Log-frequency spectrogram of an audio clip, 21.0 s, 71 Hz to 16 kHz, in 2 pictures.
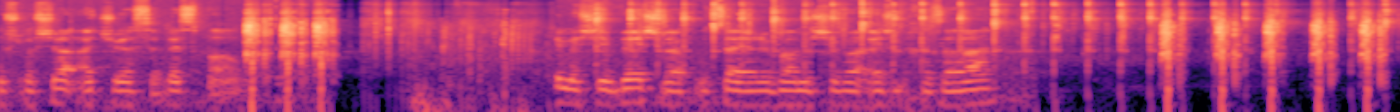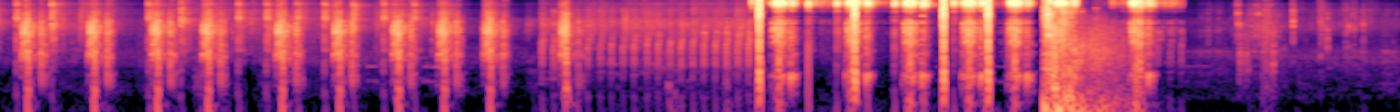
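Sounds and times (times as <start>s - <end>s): airsoft guns firing: 4.2s - 19.4s.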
